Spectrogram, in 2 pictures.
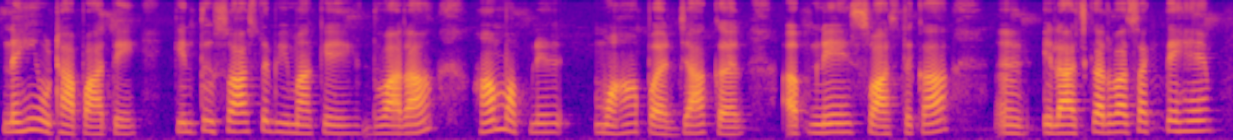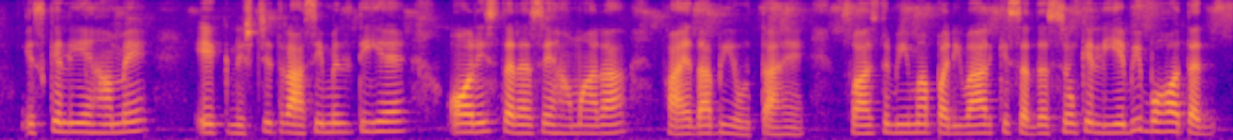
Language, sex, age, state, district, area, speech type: Hindi, female, 60+, Madhya Pradesh, Hoshangabad, urban, spontaneous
